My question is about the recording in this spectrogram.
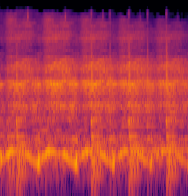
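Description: Electronic dance track in a breakdown: the kick drum drops out, leaving a bright noise wash and a low synth tone that swoops down and back up in pitch a couple of times a second.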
